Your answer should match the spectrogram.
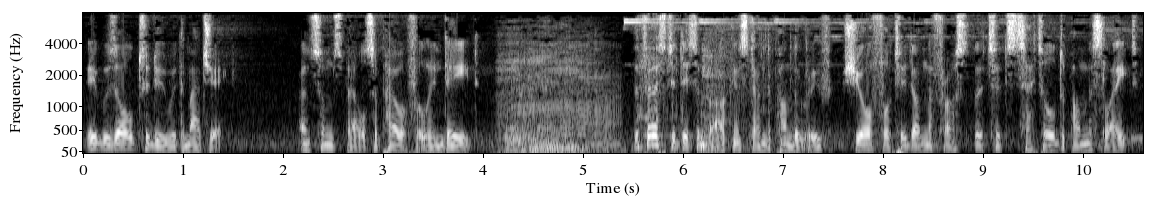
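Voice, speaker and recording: A man narrating a scripted horror tale in a formal, measured, literary storytelling manner. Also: low-pitched. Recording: muffled lo-fi, music underneath. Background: music.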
